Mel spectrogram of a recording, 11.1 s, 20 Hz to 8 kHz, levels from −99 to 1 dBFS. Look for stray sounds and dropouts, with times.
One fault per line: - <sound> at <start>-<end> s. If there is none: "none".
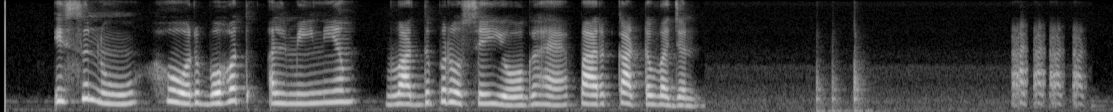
- thud at 8.1-9.0 s
- laugh at 10.1-10.9 s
